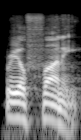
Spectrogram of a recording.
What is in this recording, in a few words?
stay alert, grunt; nimble grunt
